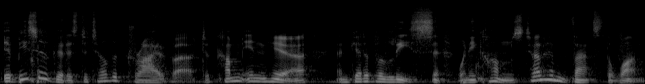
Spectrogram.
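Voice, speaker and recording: Radio drama lead: urbane, self-assured English detective, lowish register, very lively intonation, theatrical and amused. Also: male voice, a little hiss or hum. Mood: genial, sly. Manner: urbane, theatrical, drawn-out courteous phrasing.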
